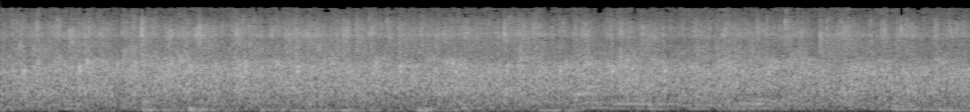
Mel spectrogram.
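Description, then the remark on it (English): An audience at a Sunday morning church service claps for the debaters, a dense, continuous wash of applause that holds at an even, fairly loud level for the whole stretch without pausing or fading. “Let's give our debaters a round of applause.”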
